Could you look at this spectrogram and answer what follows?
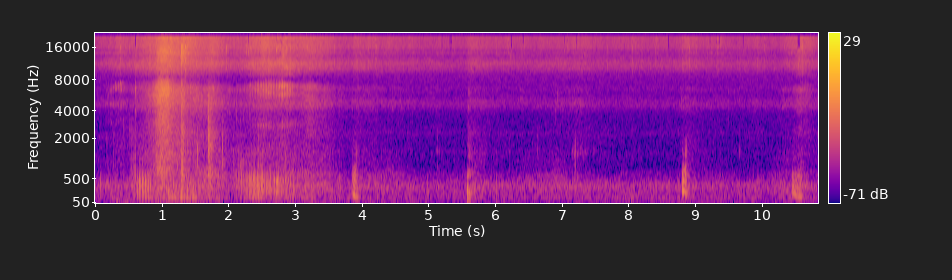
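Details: Second clip of a pet with hiccups: soft rumbling at first, then four short, sharp, jerky hiccup sounds about every two to three seconds.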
